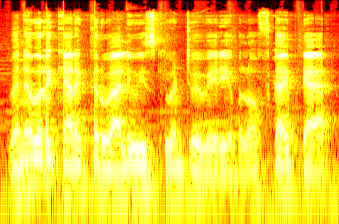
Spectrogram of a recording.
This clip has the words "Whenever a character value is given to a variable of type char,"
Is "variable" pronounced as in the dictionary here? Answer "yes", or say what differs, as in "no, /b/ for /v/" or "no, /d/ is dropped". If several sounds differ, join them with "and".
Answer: yes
